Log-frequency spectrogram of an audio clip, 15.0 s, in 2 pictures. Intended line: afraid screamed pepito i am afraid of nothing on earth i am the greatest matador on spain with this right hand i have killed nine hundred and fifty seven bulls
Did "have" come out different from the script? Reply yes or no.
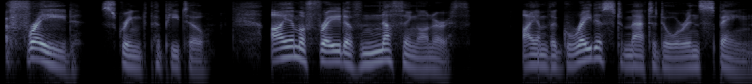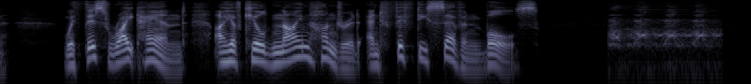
no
